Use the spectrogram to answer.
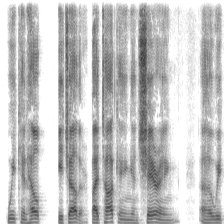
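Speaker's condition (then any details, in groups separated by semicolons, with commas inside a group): No condition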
